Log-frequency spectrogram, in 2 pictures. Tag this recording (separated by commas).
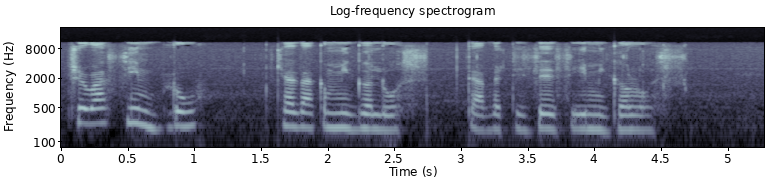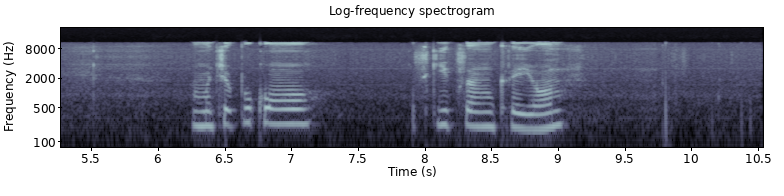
Speech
